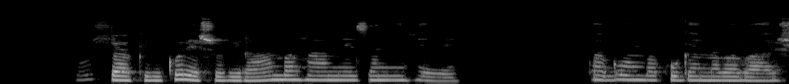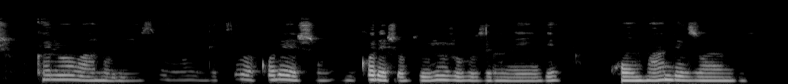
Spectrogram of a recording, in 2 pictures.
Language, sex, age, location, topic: Kinyarwanda, female, 25-35, Huye, finance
